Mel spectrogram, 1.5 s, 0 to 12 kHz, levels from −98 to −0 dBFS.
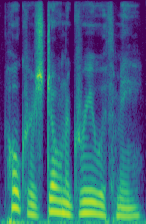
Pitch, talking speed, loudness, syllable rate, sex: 160 Hz, 205 wpm, -16 LUFS, 5.1 syllables/s, female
